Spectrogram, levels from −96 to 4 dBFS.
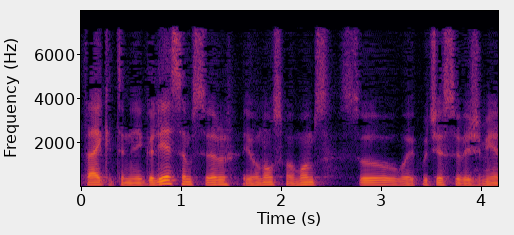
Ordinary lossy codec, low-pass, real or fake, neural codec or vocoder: MP3, 32 kbps; 7.2 kHz; fake; codec, 16 kHz, 0.3 kbps, FocalCodec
